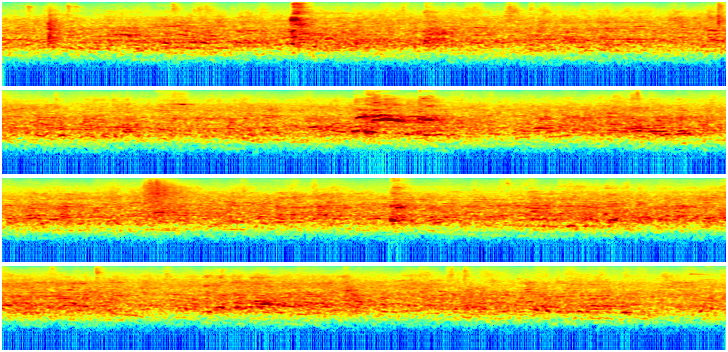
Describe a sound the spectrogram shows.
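A crowd of people murmurs quietly in the background.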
